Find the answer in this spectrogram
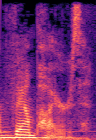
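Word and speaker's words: Vampyres: tracking are uh they're vampires I see no I do not you already said they were vampires vampires with a Y pronounced exactly the same as vampires I suppose that was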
